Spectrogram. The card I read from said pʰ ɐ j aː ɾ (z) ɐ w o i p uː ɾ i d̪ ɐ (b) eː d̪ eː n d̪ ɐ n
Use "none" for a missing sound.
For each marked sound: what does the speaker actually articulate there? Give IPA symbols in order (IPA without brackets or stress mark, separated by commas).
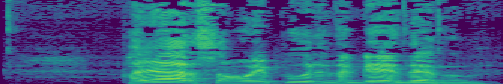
s, ɡ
